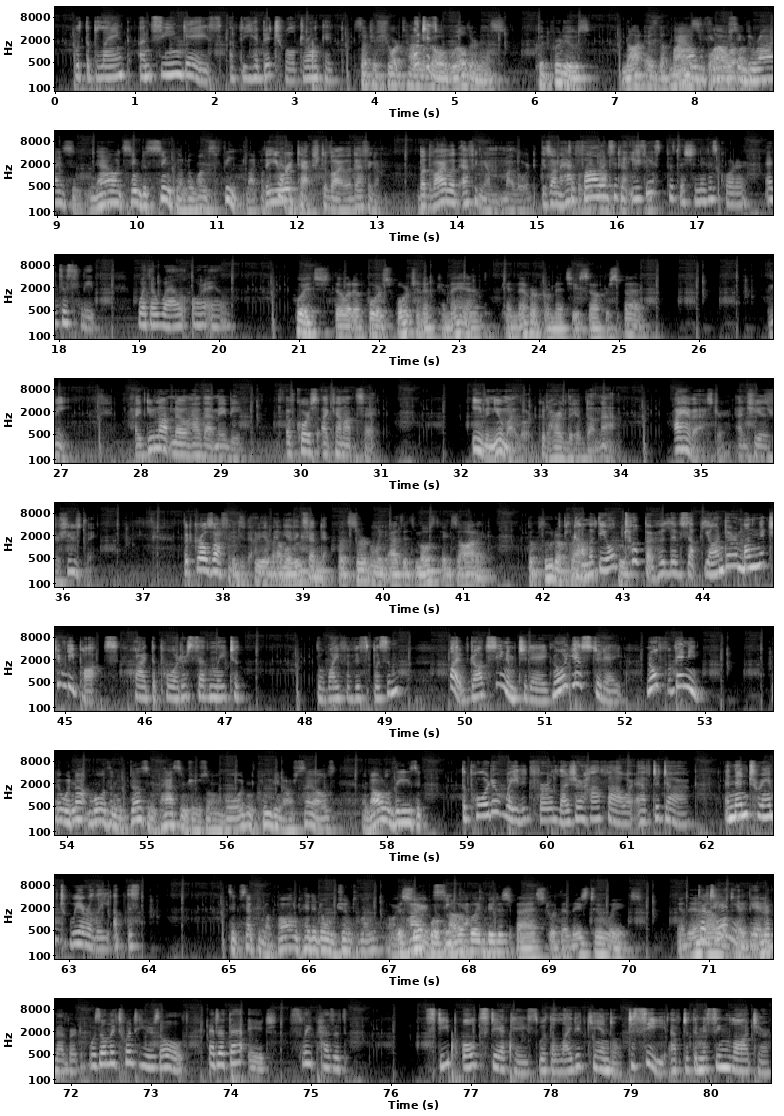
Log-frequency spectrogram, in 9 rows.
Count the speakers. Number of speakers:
6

